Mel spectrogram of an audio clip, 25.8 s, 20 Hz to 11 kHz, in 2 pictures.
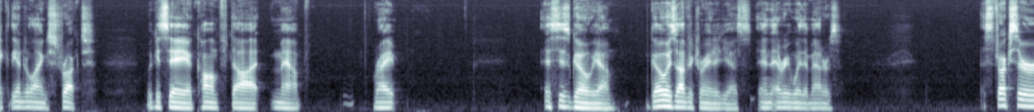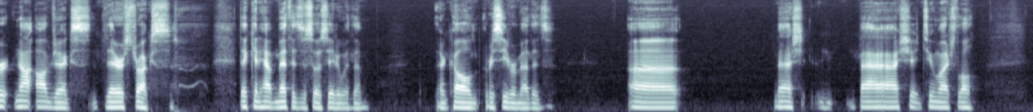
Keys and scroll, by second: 3.0-4.0 typing, 12.2 ctrl+[, 12.3 ctrl+j, 12.4 k, 24.8 ctrl+[, 25.1-25.5 typing.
